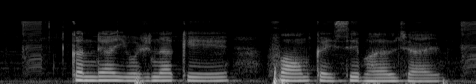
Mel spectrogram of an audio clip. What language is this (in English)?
Bhojpuri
